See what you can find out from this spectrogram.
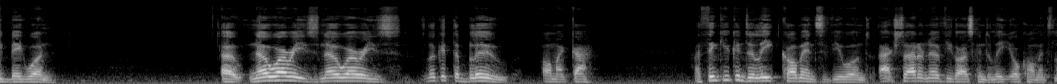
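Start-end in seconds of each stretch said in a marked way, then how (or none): none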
